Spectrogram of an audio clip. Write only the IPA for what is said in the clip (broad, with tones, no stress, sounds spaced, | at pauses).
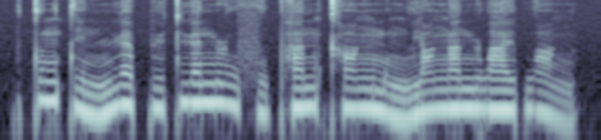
t̪ ʊ˥ ŋ t̪ i˨˩ n n̪ ɥ ɛ˥˩ p y˧˥ t̪ ɥ ɛ˥ n ɻ u˥˩ f u˨˩ pʰ a˥ n kʰ ɑ˥ ŋ m ʊ˨˩ ŋ l j ɑ˥ ŋ a˥ n ɻ w a˥ ɪ̯ p w ɑ˥˩ ŋ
